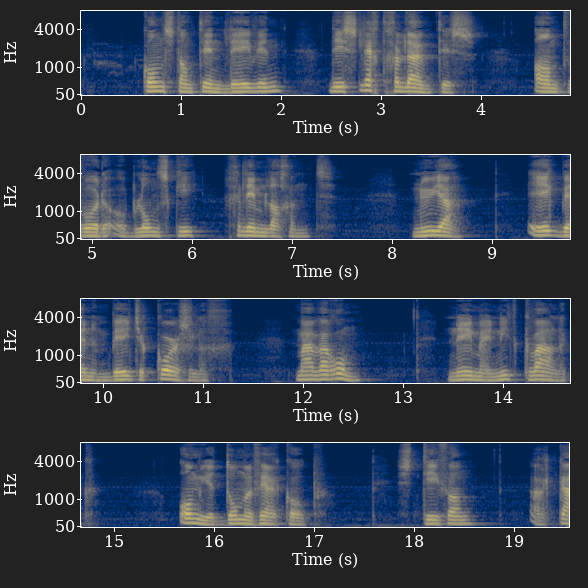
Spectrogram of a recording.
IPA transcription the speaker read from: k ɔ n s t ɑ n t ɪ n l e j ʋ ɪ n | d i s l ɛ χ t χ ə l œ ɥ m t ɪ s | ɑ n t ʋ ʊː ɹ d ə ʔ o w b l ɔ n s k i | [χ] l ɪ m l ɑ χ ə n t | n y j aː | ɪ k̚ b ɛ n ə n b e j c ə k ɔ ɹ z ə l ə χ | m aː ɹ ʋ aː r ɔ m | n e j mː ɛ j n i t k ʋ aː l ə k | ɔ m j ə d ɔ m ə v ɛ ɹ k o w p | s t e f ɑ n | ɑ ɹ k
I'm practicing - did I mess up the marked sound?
no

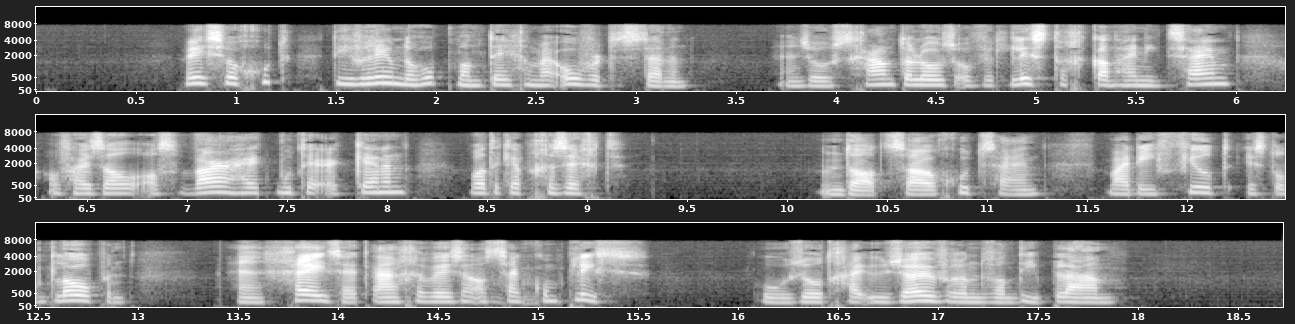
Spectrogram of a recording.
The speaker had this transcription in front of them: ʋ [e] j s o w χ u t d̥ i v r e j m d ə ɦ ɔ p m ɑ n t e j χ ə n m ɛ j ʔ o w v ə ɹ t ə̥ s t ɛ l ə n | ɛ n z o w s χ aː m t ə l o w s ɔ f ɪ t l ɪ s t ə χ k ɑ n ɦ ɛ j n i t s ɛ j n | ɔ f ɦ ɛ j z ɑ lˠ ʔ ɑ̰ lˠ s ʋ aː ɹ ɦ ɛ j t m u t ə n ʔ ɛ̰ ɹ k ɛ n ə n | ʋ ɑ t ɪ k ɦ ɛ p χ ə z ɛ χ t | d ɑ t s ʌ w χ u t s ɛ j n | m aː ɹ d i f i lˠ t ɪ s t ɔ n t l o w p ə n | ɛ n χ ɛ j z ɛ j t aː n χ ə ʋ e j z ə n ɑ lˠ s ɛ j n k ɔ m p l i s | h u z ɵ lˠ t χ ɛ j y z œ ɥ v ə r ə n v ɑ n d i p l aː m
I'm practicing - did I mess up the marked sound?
no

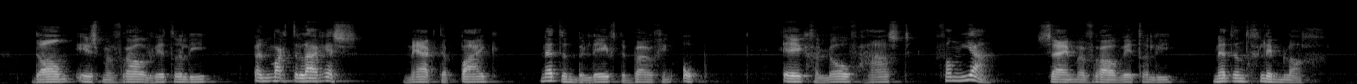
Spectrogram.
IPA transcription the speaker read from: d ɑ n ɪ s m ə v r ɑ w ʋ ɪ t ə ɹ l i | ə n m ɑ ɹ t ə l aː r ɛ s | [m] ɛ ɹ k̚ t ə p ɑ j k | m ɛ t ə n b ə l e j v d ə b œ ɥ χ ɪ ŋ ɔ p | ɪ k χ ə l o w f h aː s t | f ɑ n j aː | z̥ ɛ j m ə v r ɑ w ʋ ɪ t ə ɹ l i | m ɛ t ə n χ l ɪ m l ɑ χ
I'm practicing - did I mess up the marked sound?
no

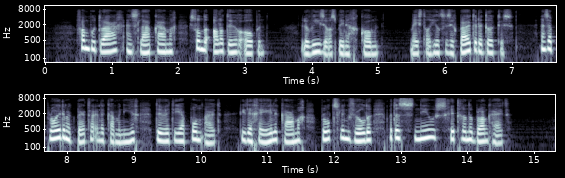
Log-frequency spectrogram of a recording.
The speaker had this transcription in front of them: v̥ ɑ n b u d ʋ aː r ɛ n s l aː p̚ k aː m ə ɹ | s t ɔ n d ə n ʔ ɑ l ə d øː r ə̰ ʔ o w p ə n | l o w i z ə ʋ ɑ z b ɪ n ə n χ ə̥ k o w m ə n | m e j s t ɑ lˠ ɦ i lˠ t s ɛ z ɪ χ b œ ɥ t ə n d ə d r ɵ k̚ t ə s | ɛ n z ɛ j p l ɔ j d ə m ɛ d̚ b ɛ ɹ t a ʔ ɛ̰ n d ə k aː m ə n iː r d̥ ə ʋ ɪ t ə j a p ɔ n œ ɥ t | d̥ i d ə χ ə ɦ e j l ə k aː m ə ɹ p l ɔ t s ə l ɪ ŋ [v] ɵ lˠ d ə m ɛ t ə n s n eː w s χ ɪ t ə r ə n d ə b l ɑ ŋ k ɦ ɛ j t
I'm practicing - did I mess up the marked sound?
no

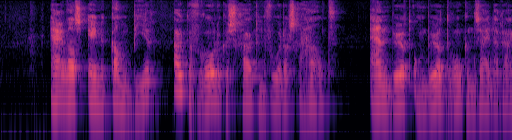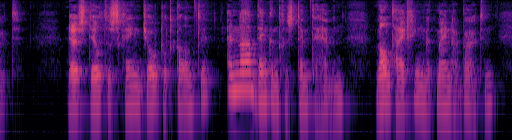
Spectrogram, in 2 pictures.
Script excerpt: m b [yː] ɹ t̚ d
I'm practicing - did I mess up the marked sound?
yes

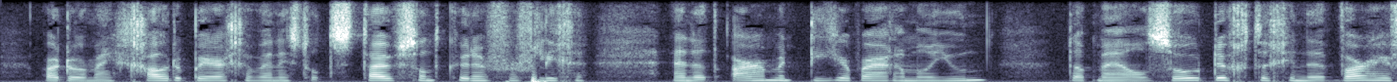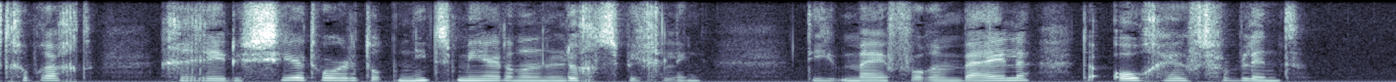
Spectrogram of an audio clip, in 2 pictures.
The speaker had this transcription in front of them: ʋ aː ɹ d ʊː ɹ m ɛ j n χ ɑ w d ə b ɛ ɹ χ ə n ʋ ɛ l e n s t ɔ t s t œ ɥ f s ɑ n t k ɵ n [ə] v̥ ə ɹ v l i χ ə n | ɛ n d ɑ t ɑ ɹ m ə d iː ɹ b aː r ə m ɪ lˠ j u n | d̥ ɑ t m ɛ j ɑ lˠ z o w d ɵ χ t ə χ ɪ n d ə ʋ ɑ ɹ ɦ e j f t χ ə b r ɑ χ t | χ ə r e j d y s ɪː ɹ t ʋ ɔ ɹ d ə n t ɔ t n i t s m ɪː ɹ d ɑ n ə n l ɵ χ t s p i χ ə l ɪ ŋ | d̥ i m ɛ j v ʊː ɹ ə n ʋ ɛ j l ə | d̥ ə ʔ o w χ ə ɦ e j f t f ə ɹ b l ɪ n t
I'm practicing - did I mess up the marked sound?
no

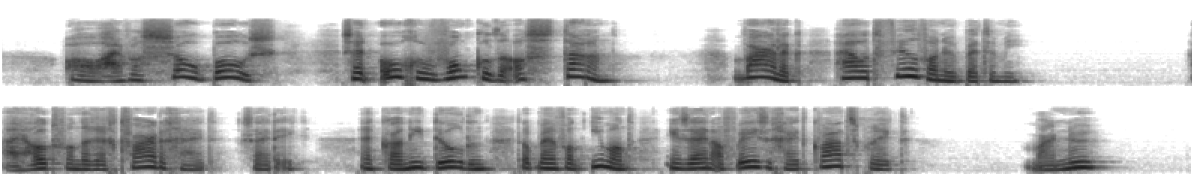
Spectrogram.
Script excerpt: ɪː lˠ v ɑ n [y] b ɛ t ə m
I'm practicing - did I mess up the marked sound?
no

